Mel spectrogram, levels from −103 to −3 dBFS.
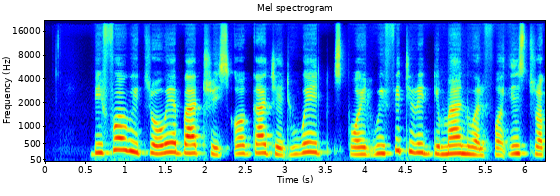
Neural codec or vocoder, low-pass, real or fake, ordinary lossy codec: autoencoder, 48 kHz, 32 numbers a frame, DAC-VAE, trained on Japanese speech; none; fake; none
